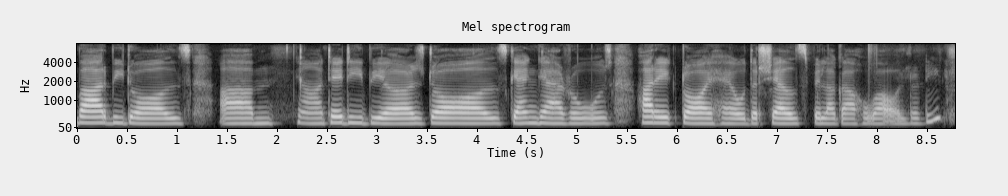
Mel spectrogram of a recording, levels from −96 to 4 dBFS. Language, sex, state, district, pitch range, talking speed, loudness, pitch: Hindi, female, Himachal Pradesh, Shimla, 180-195 Hz, 115 wpm, -17 LUFS, 185 Hz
